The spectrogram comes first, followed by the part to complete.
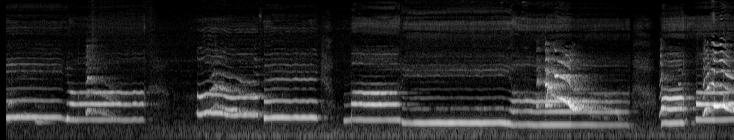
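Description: A toy poodle sings in long, tuneful howls that hold steady notes, then slide up and down.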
